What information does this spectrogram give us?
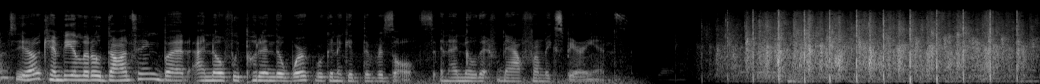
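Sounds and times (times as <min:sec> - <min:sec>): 
speech: 0:00.1 - 0:06.3
teachers students and parents applauding: 0:06.8 - 0:10.3.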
